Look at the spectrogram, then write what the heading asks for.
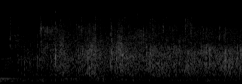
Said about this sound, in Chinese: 给神一个掌声。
